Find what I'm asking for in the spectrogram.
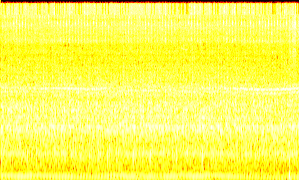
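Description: Even idle with a light, fast rattle and tick riding over the low hum, a knock of unknown origin at idle.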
